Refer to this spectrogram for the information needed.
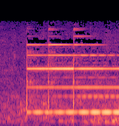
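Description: A temple bell is struck with a mallet three times in quick succession, each hit adding to a bright, shimmering ring that hangs on and sustains loudly after the last strike.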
